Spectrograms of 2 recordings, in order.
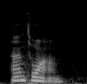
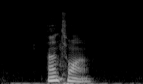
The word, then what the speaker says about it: Antoine: Anto keeps it's a French name. Let's see. Let me see if I can see read it again. Antoan. Antoan. That's how you say it. I looked it up. I like saying French names the way they're supposed to be said if I can say it.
